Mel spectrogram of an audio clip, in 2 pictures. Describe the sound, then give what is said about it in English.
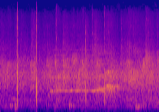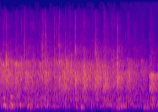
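Audience applause welcoming a pastor to speak, a steady wash of many hands clapping that holds at an even level throughout. “And so let's put our hands together and welcome Pastor Russ.”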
